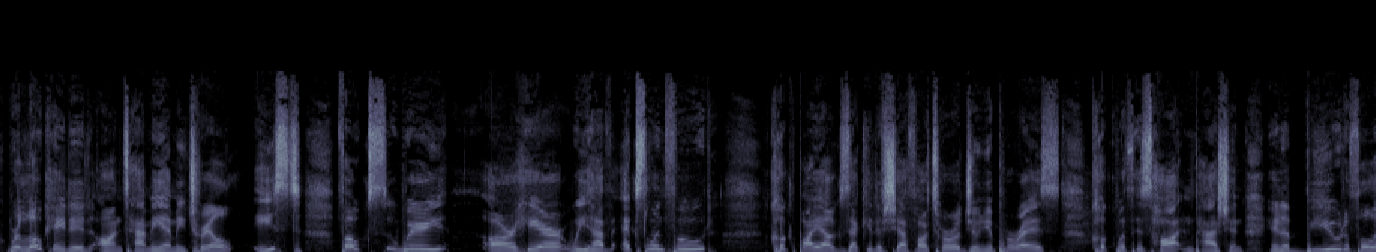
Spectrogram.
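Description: Emphatic woman pitching, close dry sound. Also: a little mellow, no room sound, poor audio. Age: middle-aged. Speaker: restaurant spokeswoman. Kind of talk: promotional pitch to camera. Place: restaurant dining room by a bar. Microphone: handheld microphone.

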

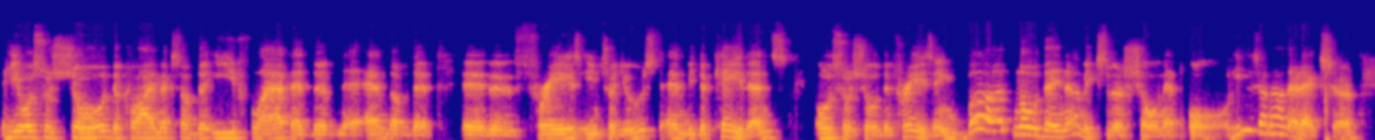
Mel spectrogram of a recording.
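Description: A man's voice: mid-range voice, big pitch swings, measured pace, hardly any pauses, a little mellow, muffled recording. A man with a Hungarian accent who teaches conducting in a video lesson, talking through excerpts with careful, non-native phrasing and many fillers. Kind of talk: spoken video lesson with commentary.

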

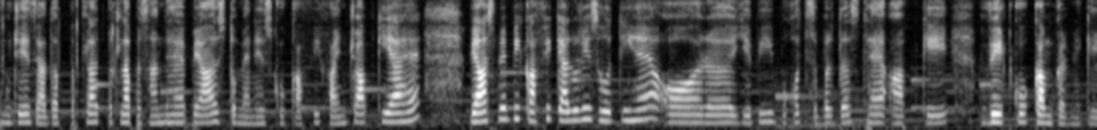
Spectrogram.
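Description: A woman's voice: on the low side, darkish tone. A woman narrating her cooking and dinner-outing vlog in a chatty, explanatory way, with frequent filler sounds. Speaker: lifestyle vlogger. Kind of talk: casual recipe and travel vlog voice-over. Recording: clear music bed behind voice.

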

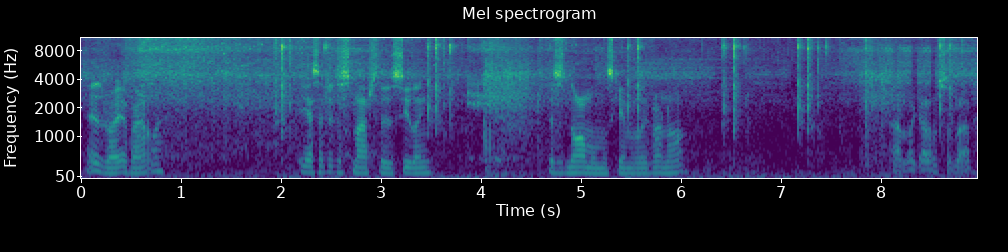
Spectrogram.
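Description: Man playing a flustered gamer boyfriend, gravelly voice. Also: medium pitch, little pitch movement, noisy background, lightly acted. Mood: casual explaining. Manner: halting, teasing, mumbly asides while playing a game. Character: needy young gamer boyfriend, flustered, playfully exasperated. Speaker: ASMR roleplay performer. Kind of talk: ASMR boyfriend roleplay, improvised-sounding casual chat.

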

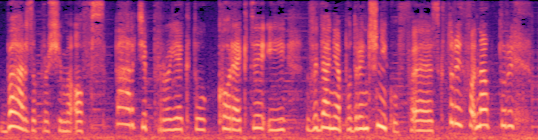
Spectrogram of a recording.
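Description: A woman with a fairly high voice speaks as the host of a children's programme. She gives polite closing thanks with a slight halting delivery, and some music sits behind her. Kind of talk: closing thanks and appeal to viewers.

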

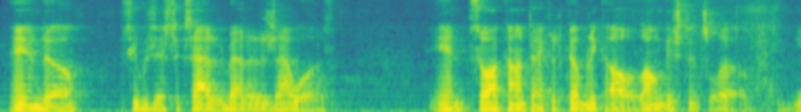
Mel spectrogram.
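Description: A man's voice: on the low side, gravelly. An older man with a Southern US accent, telling a personal story to camera in an earnest, rambling way, with frequent "and, uh" fillers. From Southern United States. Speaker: vlogger. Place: living room, indoors.

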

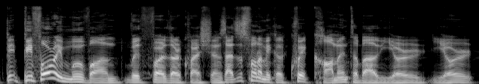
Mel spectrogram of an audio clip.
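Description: Low, lively male podcast host. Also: fairly quick, no echo, clean studio sound. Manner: laughs often, warm praise, restarts phrases. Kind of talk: casual interview.

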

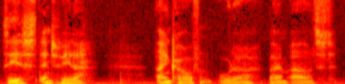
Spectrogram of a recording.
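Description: A whiny, grumbling old retiree. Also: male voice, mid-range voice, lively intonation, slow, pushed and bright, slight background noise. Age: older. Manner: grumbling, self-pitying, whiny. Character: grumpy bored retired husband, older. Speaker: retired husband. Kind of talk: radio drama acting.

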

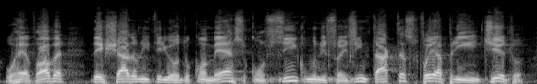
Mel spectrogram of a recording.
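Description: A man's voice: medium pitch, lively intonation, moderate pace, a little mellow. A man with a Brazilian accent reading scripted police news reports as a reporter.

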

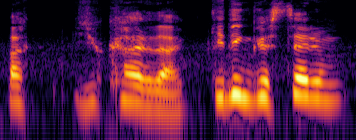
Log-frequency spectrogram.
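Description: A woman's voice: mid-range voice, lively intonation, a little fast. Woman guiding children outdoors, faint background noise. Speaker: vlog host guiding children. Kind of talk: casual outdoor chat explaining nature to children. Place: outdoors in a wooded area.

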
